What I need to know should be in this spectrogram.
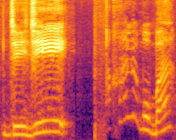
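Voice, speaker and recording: A woman's voice: fairly high pitch, huge pitch swings, takes it slowly, sharp tone, a little hiss or hum, heavily acted. A woman playing a blunt, protective young friend in a radio drama. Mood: exasperated scolding.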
